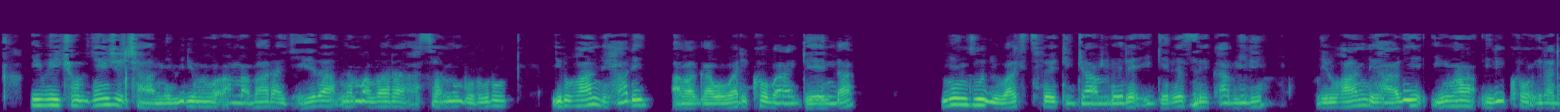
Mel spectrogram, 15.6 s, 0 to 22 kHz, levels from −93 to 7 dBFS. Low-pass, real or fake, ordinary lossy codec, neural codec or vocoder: 7.2 kHz; fake; MP3, 32 kbps; codec, 16 kHz, 2 kbps, FreqCodec, larger model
